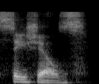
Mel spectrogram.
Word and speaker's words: Seychelles: I found out how to pronounce that. It's seashells.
